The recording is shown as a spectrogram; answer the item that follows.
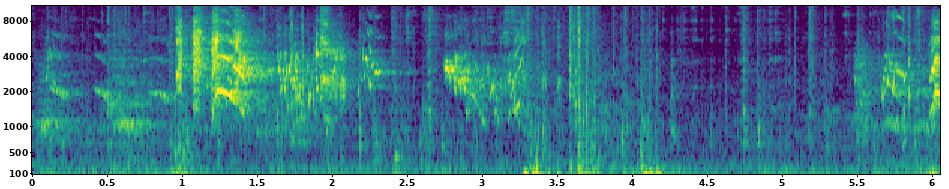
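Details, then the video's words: Budgies chirping, with scratchy squeaky chatter in short bursts over a background of low thumps and rustling noise. "Budgies Sounds| Budgies Chirping sound"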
